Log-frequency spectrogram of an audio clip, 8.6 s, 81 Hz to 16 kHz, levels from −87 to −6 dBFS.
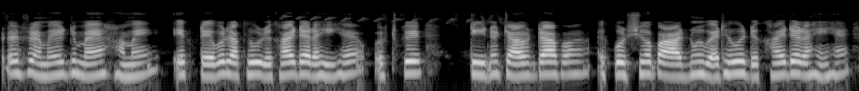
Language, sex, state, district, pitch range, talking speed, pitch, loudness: Hindi, female, Rajasthan, Nagaur, 200-225 Hz, 175 wpm, 215 Hz, -28 LUFS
